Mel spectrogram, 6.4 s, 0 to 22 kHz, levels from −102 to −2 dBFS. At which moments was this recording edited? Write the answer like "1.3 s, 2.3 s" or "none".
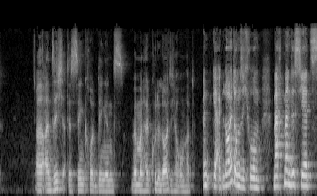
1.3 s, 3.4 s, 4.0 s, 4.4 s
